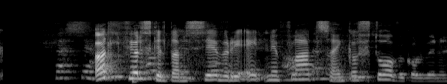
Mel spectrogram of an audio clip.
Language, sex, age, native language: Icelandic, male, 13, Icelandic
